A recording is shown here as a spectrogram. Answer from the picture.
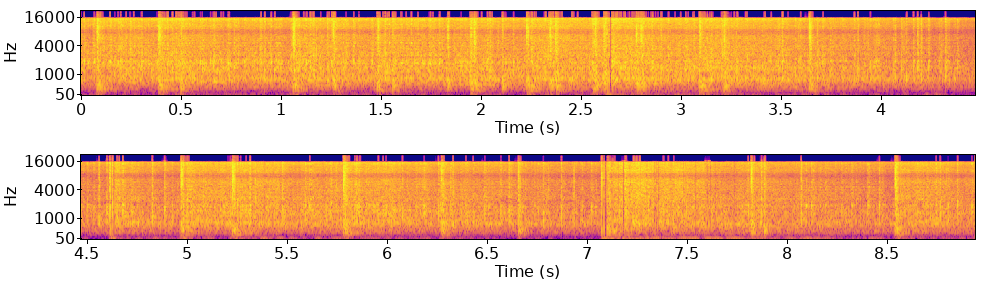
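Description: A festival fireworks barrage: a dense, unbroken run of rapid overlapping cracks and bangs. A heavier, deeper booming comes in about seven seconds in.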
